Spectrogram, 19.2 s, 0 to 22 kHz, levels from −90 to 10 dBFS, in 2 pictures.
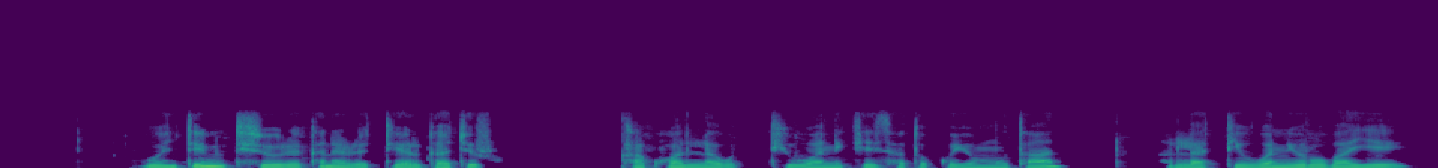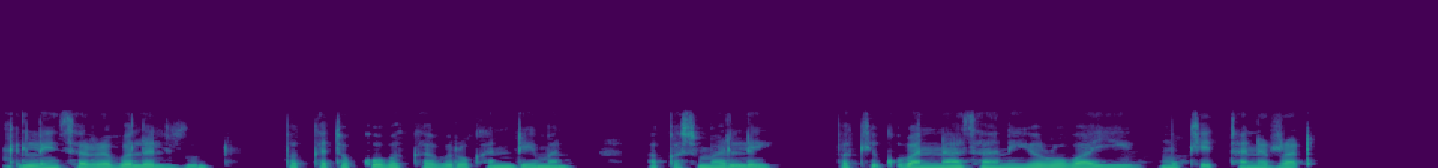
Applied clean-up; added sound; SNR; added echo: none; none; none; none.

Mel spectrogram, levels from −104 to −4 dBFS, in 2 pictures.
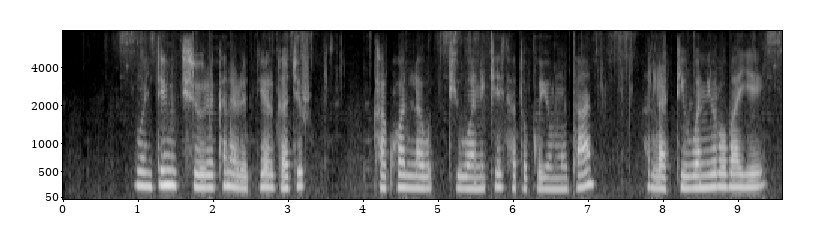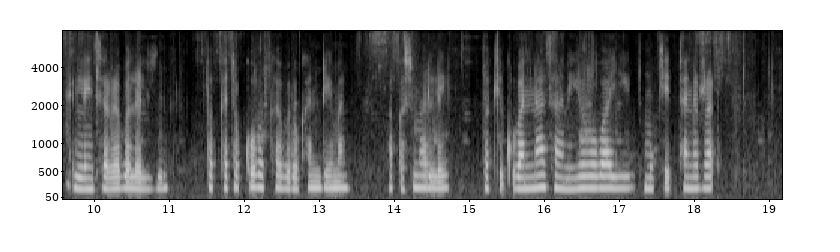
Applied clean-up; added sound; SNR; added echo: neural separator model SepFormer DNS4.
